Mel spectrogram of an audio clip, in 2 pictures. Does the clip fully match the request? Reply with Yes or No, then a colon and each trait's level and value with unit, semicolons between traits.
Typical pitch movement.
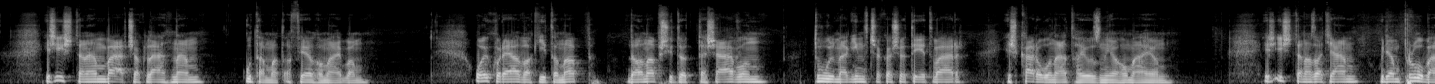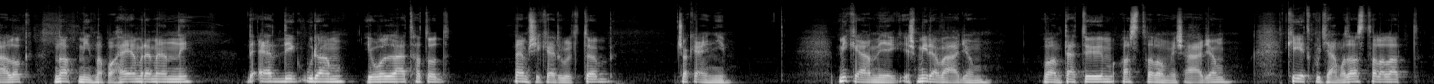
Yes: average, 3.1 semitones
